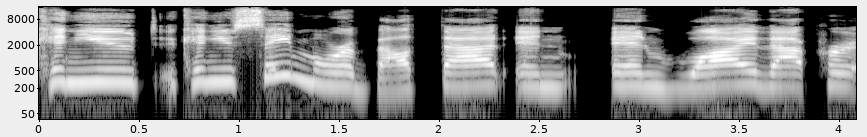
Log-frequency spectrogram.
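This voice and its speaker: A woman with an American accent speaks at a fairly slow pace in a normal speaking voice, fairly high in pitch with ordinary pitch variation. The recording is very clean, with a silent background, and the sound is dry and close with no echo. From Wyoming, US. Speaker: podcast host. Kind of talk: interview.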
